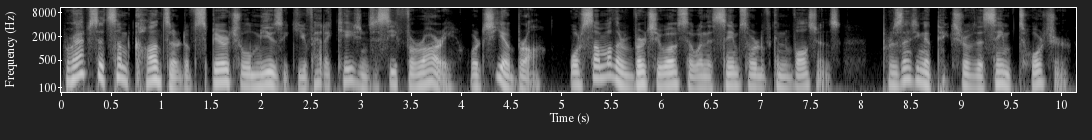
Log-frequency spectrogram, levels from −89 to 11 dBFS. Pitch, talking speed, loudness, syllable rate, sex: 115 Hz, 190 wpm, -19 LUFS, 5.9 syllables/s, male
